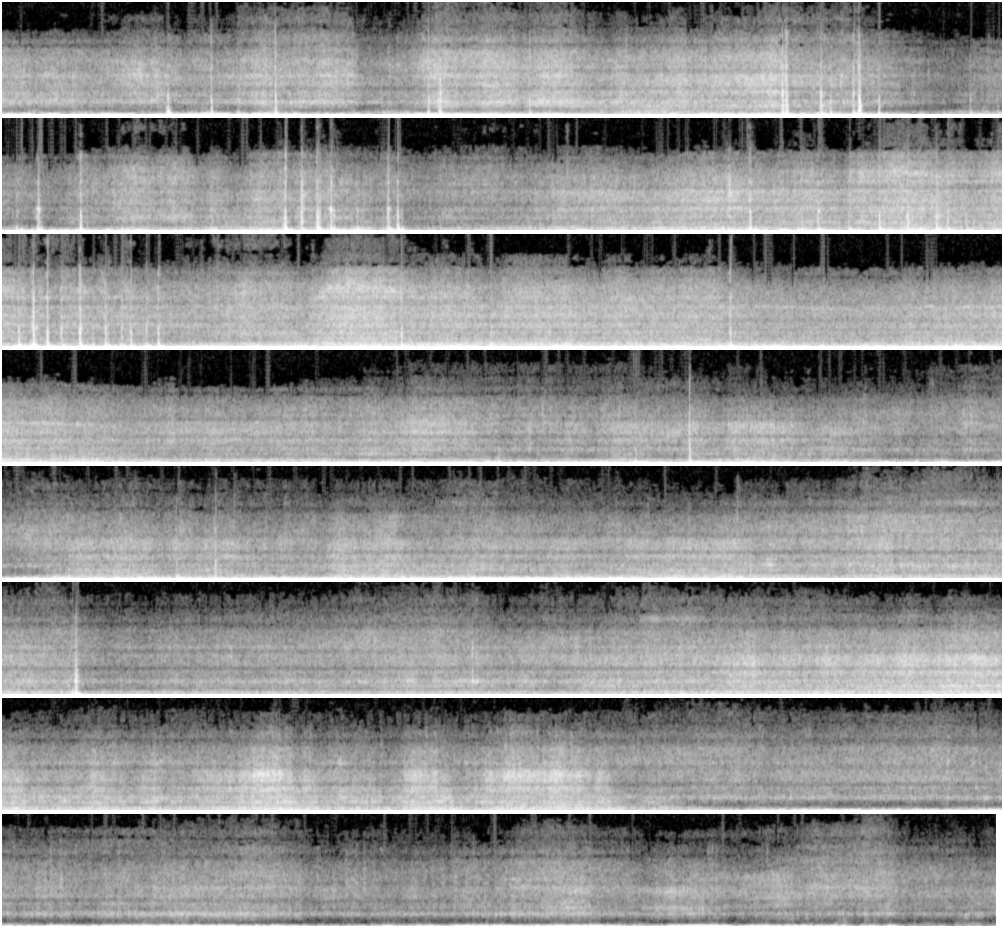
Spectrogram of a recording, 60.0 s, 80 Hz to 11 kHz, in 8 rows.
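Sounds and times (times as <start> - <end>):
skis scraping on snow: 0.0 - 59.9
wind rumbling on microphone: 0.0 - 59.9.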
